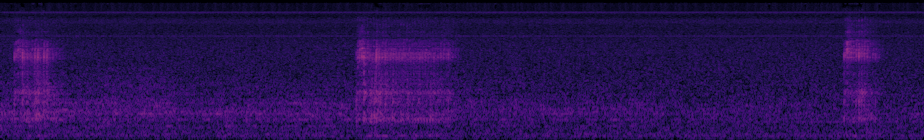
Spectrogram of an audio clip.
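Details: Light snoring: soft, breathy, hissing snores recurring every few seconds over steady room hiss.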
